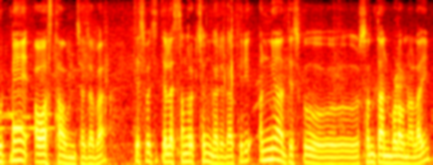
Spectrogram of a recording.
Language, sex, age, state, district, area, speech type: Nepali, male, 45-60, West Bengal, Jalpaiguri, rural, spontaneous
